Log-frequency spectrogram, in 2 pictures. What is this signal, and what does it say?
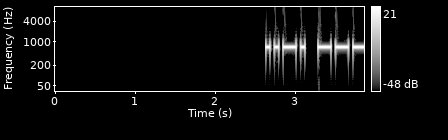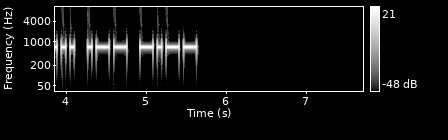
Morse code, heard as a keyed tone, about 22 wpm, 700 Hz. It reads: F8WY
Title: DXCC-100 Call Signs - 4 Characters - Repeated 3x - 22wpm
